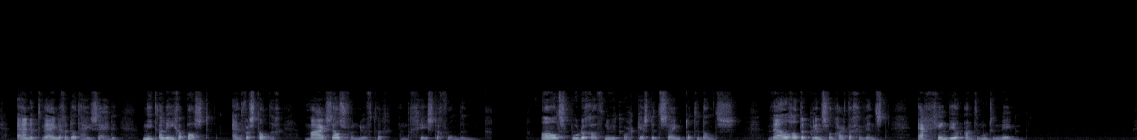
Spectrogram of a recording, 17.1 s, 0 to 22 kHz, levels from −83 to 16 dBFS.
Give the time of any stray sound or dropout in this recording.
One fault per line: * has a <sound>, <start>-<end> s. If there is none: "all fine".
all fine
